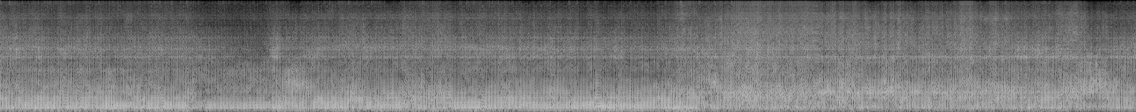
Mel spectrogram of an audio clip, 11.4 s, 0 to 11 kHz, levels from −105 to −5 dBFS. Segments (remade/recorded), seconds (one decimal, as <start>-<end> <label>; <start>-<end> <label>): 0.0-11.4 remade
